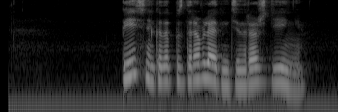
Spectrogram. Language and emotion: Russian, neutral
